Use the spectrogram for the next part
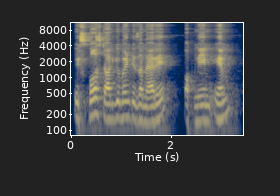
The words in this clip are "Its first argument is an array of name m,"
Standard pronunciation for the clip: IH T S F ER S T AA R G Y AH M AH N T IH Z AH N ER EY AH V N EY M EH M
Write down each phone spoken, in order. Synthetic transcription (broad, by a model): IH T S F ER S T AA R G Y AH M AH N T IH Z AH N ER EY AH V N EY M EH M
